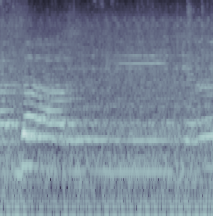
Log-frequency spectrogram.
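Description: A voice singing: a short rising note, then one long note held at a steady pitch for about a second and a half.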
